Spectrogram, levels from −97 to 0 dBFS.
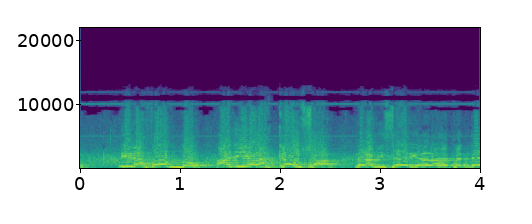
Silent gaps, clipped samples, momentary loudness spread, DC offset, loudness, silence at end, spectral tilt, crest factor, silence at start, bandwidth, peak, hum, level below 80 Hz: none; under 0.1%; 3 LU; under 0.1%; -17 LUFS; 0 s; -4.5 dB/octave; 12 dB; 0 s; 12.5 kHz; -6 dBFS; none; -52 dBFS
